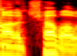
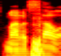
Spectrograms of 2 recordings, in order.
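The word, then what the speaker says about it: Monticello: It's not Montichello, it's Montel.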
